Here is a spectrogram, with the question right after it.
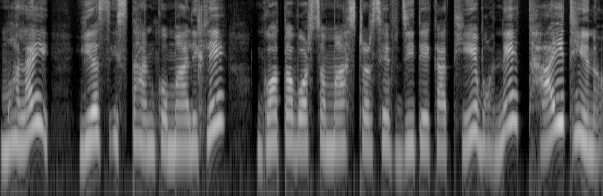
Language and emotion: Nepali, surprised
